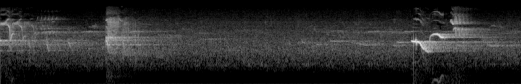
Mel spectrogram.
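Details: Faint high notes give way to a short, loud, twisting whistle from a Siberian thrush near the end of the recording, over a soft hiss.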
